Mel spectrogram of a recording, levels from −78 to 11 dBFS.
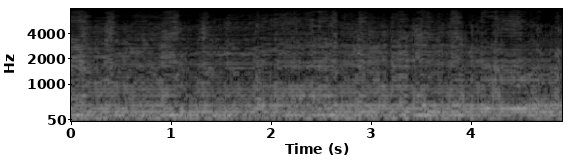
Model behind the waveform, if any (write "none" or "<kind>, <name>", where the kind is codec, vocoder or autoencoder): vocoder, HiFi-GAN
